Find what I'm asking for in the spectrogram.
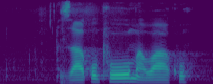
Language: Xhosa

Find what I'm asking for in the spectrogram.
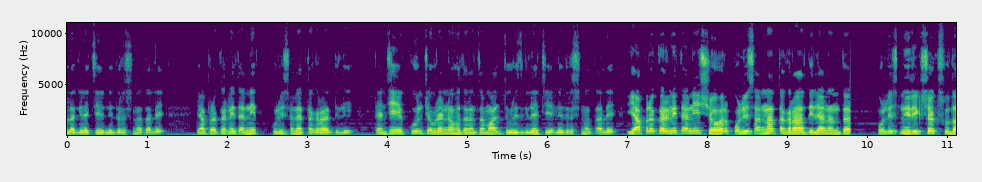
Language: Romanian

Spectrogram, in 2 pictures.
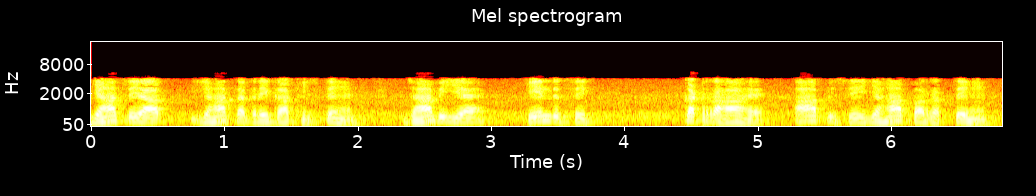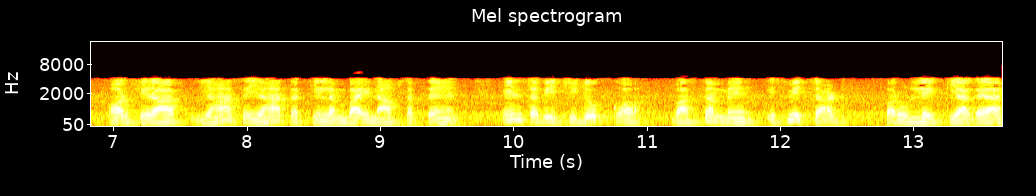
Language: Hindi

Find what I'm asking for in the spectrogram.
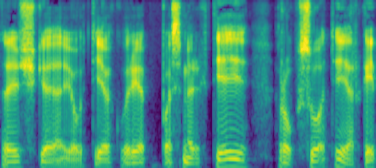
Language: Lithuanian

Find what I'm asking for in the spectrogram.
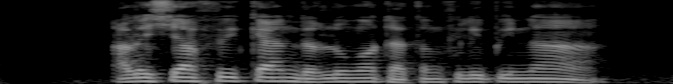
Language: Javanese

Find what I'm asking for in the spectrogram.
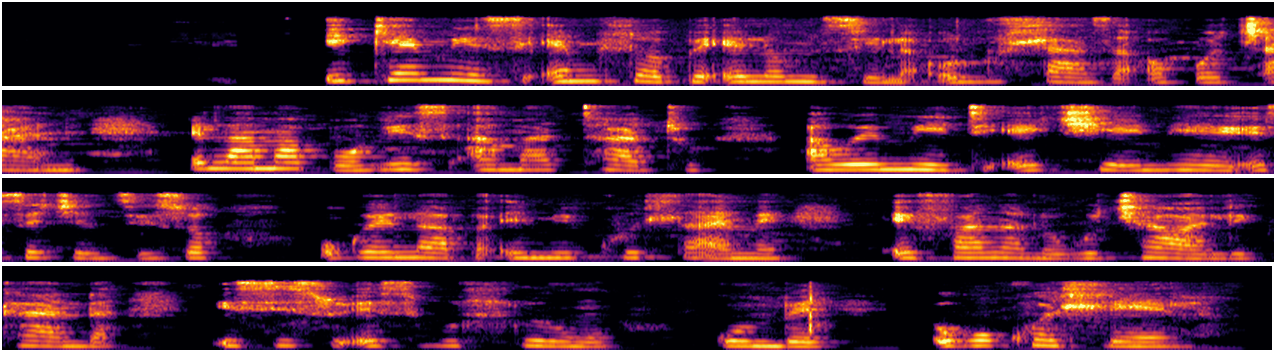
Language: North Ndebele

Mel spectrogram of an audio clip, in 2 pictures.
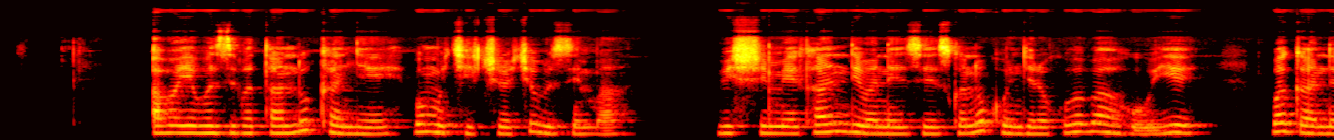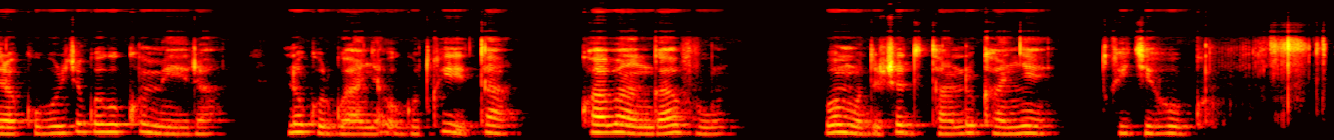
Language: Kinyarwanda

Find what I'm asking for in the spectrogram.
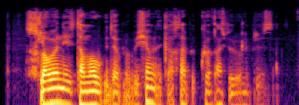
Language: Georgian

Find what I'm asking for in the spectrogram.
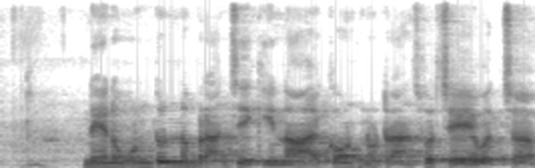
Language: Telugu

